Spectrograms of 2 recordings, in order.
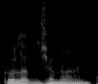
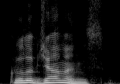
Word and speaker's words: gulab jamun: don't know um oh yeah gulab jamaan it's i think i believe it's pronounced gulab jamaan gulab jamuns what do you make gulab jamuns what gulab jamuns oh you mean gulab jamaan you know it's like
